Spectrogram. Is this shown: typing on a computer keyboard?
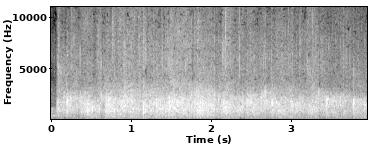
no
